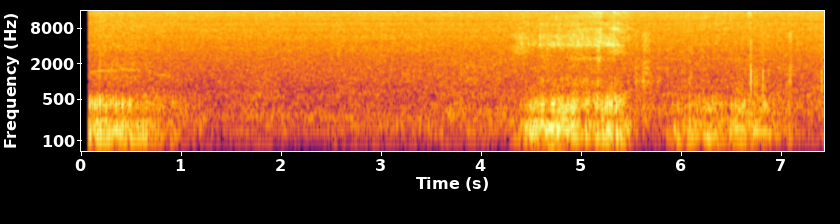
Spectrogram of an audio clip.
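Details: Low, fluttering snores with each breath, separated by quiet pauses, in a quiet room from a sleeping Labrador dog; snoring.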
